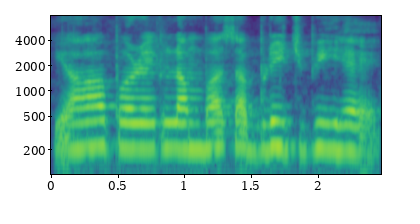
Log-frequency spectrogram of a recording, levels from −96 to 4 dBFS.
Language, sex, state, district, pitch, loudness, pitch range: Hindi, female, Arunachal Pradesh, Lower Dibang Valley, 205 Hz, -17 LUFS, 200-210 Hz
